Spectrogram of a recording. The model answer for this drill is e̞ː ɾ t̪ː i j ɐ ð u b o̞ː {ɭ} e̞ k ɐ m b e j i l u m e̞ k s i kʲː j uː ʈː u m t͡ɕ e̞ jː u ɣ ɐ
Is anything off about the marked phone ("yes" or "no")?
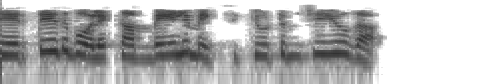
yes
